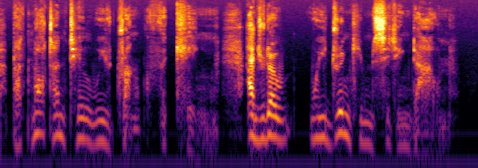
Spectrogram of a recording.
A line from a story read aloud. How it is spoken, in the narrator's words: whispered Reed, smiling at her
